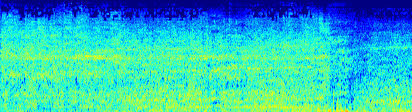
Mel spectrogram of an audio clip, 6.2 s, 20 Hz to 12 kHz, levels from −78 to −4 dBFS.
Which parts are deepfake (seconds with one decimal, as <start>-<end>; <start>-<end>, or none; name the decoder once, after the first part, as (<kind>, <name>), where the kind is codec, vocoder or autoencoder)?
3.1-3.7 (codec, SNAC); 4.7-5.3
